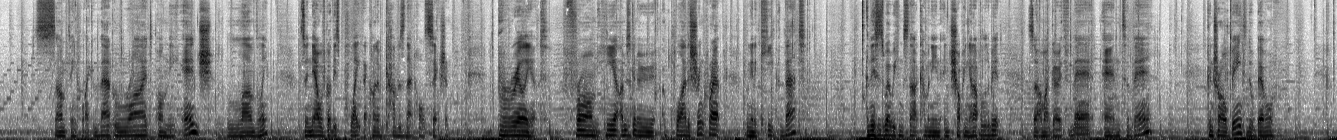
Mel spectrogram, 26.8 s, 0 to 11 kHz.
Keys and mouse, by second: 1.1 z, 5.2 Tab, 12.9 click, 13.0 middle click, 13.1-14.2 ctrl+drag, 13.3 ctrl+a, 14.2 Tab, 14.2 middle click, 15.0 shift+click, 15.2 middle click, 15.7 shift+click, 15.9-19.2 middle drag, 19.2 shift+click, 19.4-20.4 middle drag, 20.8-21.9 shift+drag, 22.3 shift+click, 23.7 ctrl+click, 24.2 ctrl+b, 24.5-26.3 shift+drag.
